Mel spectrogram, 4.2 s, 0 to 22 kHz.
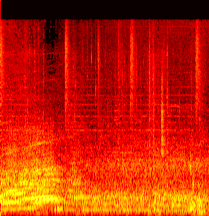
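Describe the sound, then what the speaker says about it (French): A BMW i8 hybrid supercar rated at 374 horsepower drops through its gears: the engine note is loud and close, with a rising blip near the start that settles into a steady mid-range drone. "Là je viens de rétrograder. Et je rétrograde encore."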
